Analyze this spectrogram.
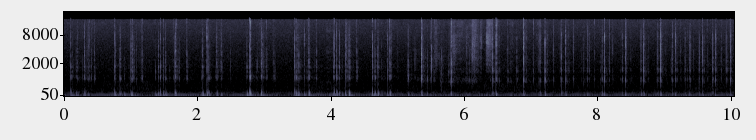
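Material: Cardboard.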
